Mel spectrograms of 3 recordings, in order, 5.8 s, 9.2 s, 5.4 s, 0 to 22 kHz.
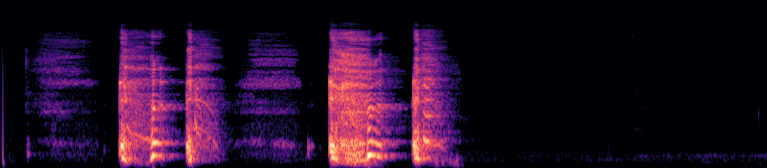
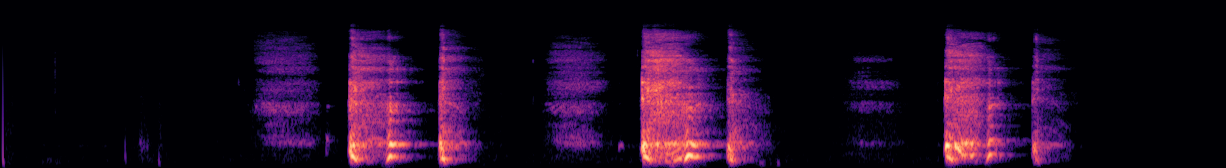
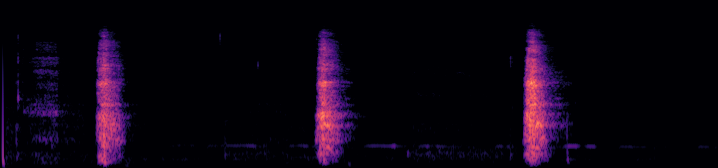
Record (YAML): cough_length: 5.8 s
cough_amplitude: 31527
cough_signal_mean_std_ratio: 0.31
three_cough_length: 9.2 s
three_cough_amplitude: 27257
three_cough_signal_mean_std_ratio: 0.3
exhalation_length: 5.4 s
exhalation_amplitude: 11483
exhalation_signal_mean_std_ratio: 0.22
survey_phase: alpha (2021-03-01 to 2021-08-12)
age: 45-64
gender: Female
wearing_mask: 'No'
symptom_none: true
symptom_onset: 3 days
smoker_status: Never smoked
respiratory_condition_asthma: false
respiratory_condition_other: false
recruitment_source: REACT
submission_delay: 2 days
covid_test_result: Negative
covid_test_method: RT-qPCR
